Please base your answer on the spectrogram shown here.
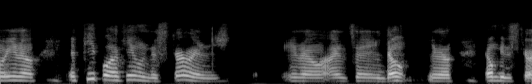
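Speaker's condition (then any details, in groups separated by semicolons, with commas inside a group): Cerebral palsy; from birth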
